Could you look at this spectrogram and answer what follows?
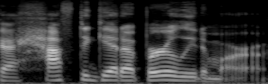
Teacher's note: Have to frequently becomes hafta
